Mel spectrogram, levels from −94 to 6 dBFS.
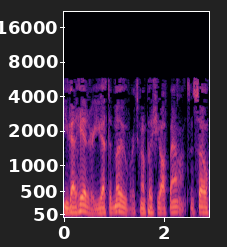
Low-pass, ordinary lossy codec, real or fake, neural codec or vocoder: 7.2 kHz; MP3, 24 kbps; fake; vocoder, 22.05 kHz, 80 mel bands, WaveNeXt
